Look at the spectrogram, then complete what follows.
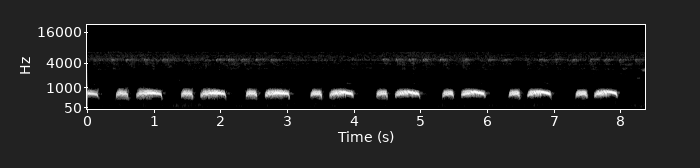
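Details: Spotted dove giving a steady run of low coos in short-long pairs, roughly one phrase a second, over a constant high insect drone.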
